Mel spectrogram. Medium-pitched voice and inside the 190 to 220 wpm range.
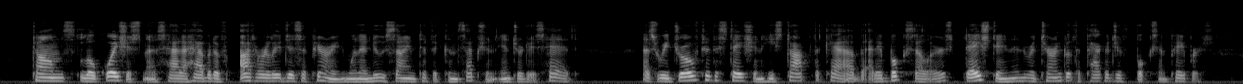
Yes: medium, 150 Hz; average, 195 wpm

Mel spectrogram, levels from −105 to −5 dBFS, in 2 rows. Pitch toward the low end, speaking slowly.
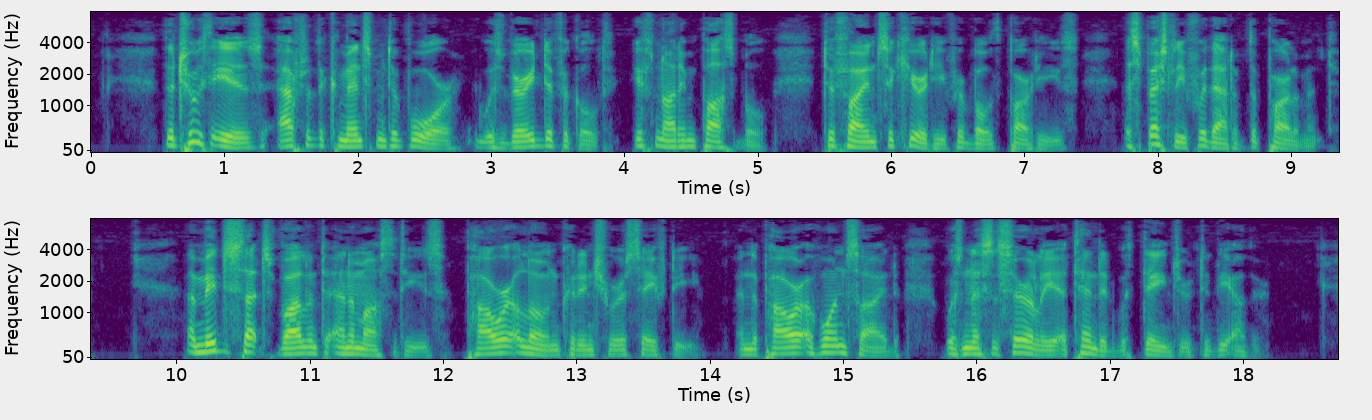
No: low, 120 Hz; average, 165 wpm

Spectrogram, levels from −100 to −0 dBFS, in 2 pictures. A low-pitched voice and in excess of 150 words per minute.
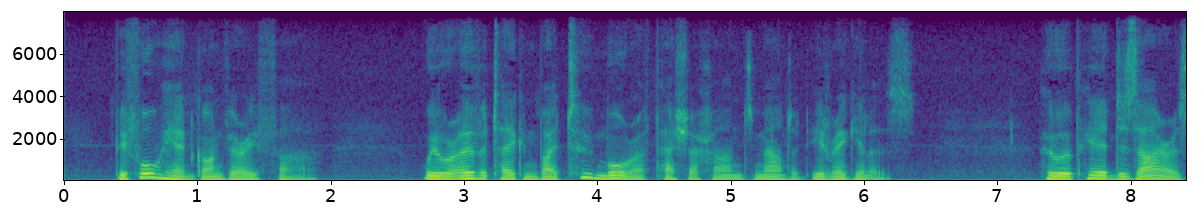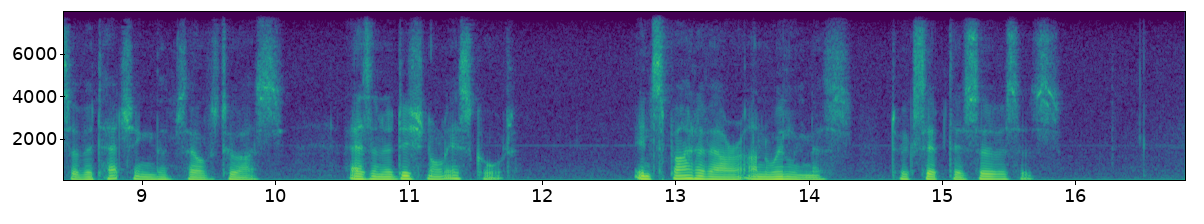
No: low, 115 Hz; slow, 135 wpm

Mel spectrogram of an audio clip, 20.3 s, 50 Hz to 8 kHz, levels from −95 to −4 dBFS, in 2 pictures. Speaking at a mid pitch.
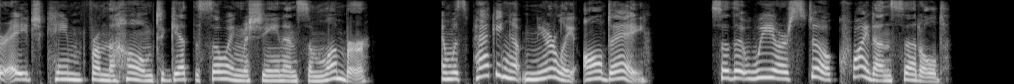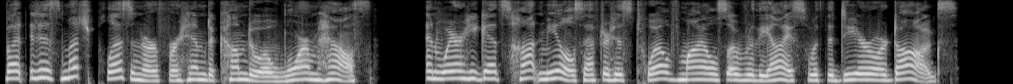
No: high, 215 Hz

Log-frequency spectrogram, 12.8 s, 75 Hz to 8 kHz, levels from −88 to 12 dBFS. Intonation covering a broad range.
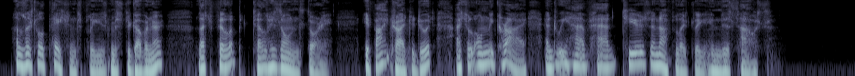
Yes: wide, 7.4 semitones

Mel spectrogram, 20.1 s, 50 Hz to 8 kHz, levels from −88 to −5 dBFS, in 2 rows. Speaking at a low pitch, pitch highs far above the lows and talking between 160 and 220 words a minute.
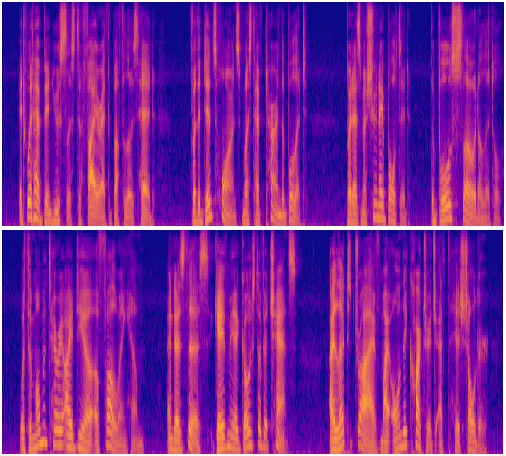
Yes: low, 125 Hz; wide, 6.4 semitones; average, 165 wpm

